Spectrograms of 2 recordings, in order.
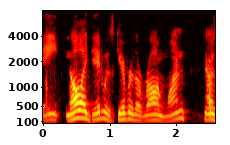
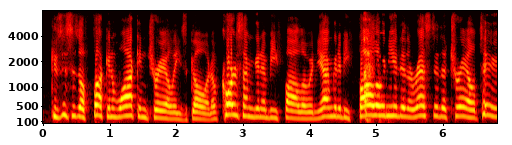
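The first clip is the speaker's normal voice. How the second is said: put-on angry rant, higher and faster; 7 semitones higher than usual. Retelling how a guy on a walking trail yelled at a woman filming him, retelling a guy losing it. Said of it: "just losing it on her".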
